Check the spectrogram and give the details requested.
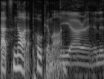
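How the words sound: It is said in a put-on character voice.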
